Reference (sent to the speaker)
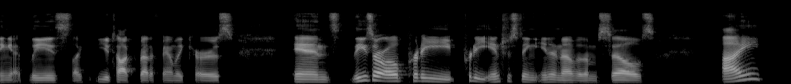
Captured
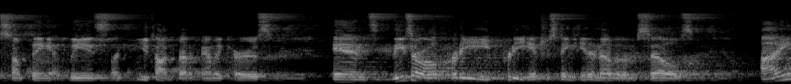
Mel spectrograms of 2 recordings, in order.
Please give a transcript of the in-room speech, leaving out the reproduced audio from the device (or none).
none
